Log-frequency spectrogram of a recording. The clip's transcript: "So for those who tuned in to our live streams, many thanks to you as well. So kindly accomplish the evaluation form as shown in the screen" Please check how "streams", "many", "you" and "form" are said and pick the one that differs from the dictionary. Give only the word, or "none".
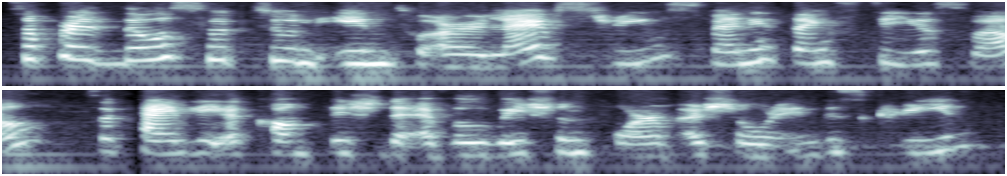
streams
